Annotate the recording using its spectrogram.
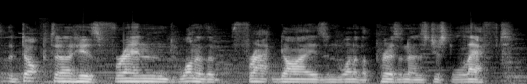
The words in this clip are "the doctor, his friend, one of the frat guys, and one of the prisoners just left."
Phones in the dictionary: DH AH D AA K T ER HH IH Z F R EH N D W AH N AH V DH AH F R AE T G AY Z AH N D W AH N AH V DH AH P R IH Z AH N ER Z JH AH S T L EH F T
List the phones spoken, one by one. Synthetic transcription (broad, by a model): DH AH D AA K T ER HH IH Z F R EH N D W AH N AH V DH AH F R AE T G AY Z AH N W AH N AH V DH AH P R IH Z AH N ER Z JH AH S T L EH F T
